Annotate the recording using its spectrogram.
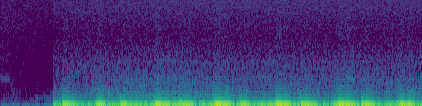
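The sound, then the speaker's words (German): After a moment of silence, a fast, steady heartbeat begins: low, muffled thumps repeating in a quick, even rhythm, fairly loud, with no voices. “Eine zufällige Sammlung halber Menschen oder Tiere, die den Kameras ihren Herzschlag überlassen.”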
